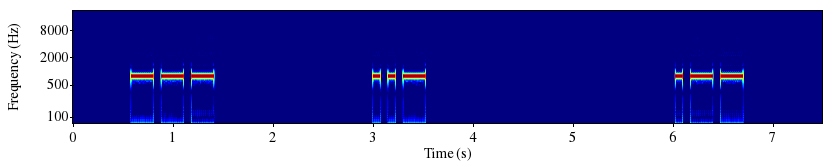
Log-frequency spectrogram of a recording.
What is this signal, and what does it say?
Morse code, heard as a keyed tone, about 16 wpm, spaced as for 5 wpm, 800 Hz. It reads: OU W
